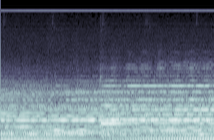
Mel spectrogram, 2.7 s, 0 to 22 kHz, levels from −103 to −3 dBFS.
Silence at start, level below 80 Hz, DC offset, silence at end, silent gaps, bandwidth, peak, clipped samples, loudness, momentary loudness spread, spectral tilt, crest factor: 0 s; -26 dBFS; under 0.1%; 0 s; none; 16.5 kHz; -2 dBFS; under 0.1%; -16 LUFS; 3 LU; -10 dB/octave; 14 dB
